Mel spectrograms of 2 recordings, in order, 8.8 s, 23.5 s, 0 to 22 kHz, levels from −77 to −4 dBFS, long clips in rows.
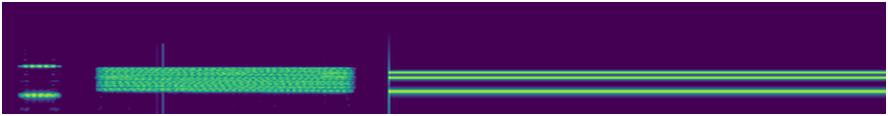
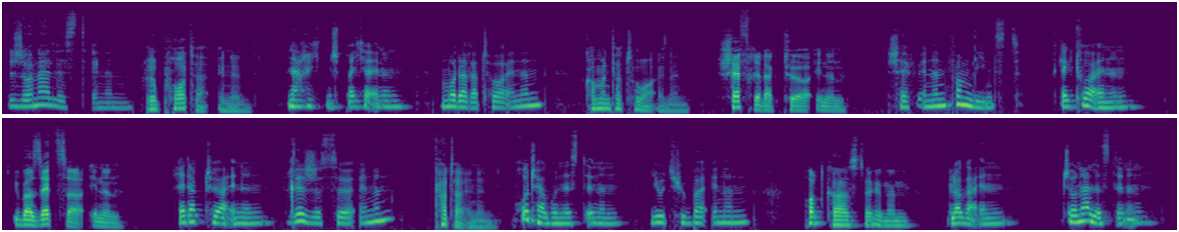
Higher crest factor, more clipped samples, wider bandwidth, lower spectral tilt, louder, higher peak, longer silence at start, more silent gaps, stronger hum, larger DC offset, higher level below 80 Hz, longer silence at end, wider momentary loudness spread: second, 10 dB vs 24 dB; neither; second, 2.6 kHz vs 16 kHz; second, 1.5 dB/octave vs -6 dB/octave; first, -12 LUFS vs -30 LUFS; about the same, -4 dBFS vs -6 dBFS; first, 0.2 s vs 0.05 s; first, 0.76-0.92 s, 3.55-3.86 s vs none; neither; neither; second, -72 dBFS vs -60 dBFS; second, 0 s vs 0.25 s; second, 7 LU vs 17 LU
